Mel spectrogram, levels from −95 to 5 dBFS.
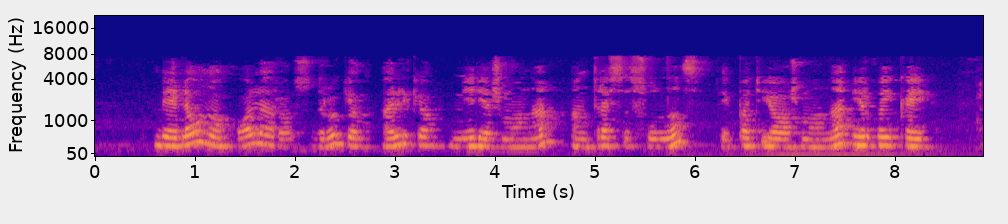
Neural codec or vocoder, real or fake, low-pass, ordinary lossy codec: none; real; 19.8 kHz; AAC, 24 kbps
